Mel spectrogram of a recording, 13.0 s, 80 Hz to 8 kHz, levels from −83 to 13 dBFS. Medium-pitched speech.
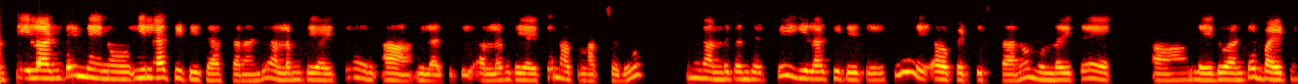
No: high, 200 Hz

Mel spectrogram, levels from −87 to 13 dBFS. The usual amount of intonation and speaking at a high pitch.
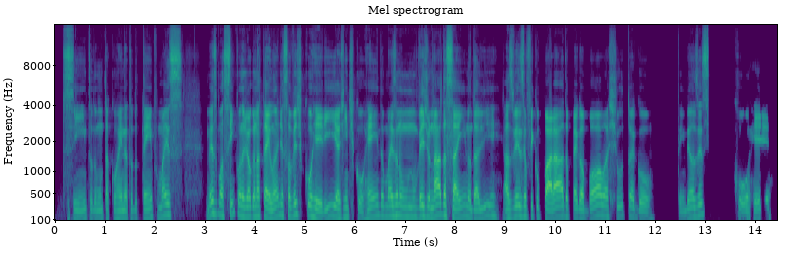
No: average, 3.9 semitones; medium, 140 Hz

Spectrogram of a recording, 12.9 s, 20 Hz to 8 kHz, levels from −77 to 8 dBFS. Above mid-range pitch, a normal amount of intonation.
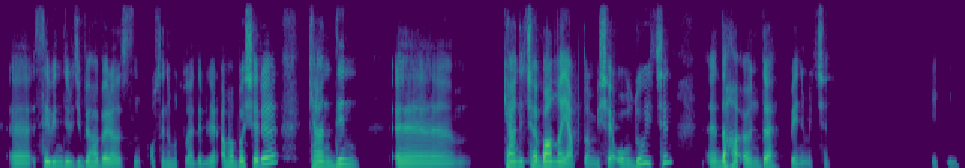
No: medium, 180 Hz; average, 3.9 semitones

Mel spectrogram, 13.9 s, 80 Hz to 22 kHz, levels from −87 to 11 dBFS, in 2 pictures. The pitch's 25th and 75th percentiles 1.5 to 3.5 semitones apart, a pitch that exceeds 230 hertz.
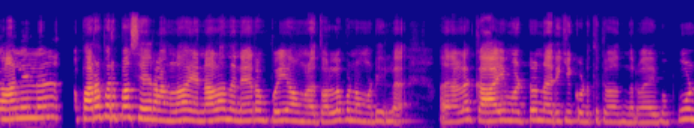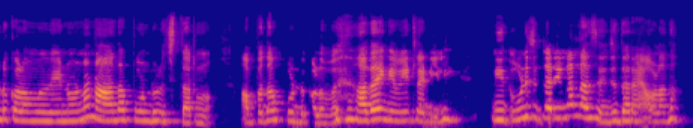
Yes: average, 2.9 semitones; very high, 265 Hz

